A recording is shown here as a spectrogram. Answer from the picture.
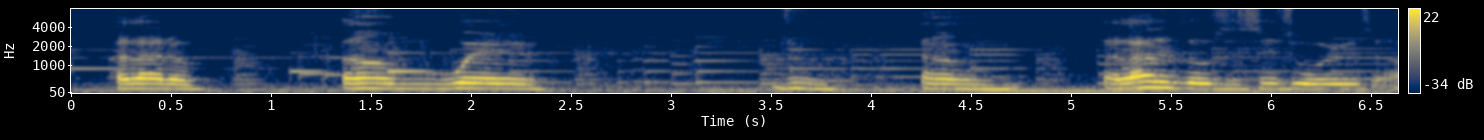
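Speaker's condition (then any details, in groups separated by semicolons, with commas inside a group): Cerebral palsy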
